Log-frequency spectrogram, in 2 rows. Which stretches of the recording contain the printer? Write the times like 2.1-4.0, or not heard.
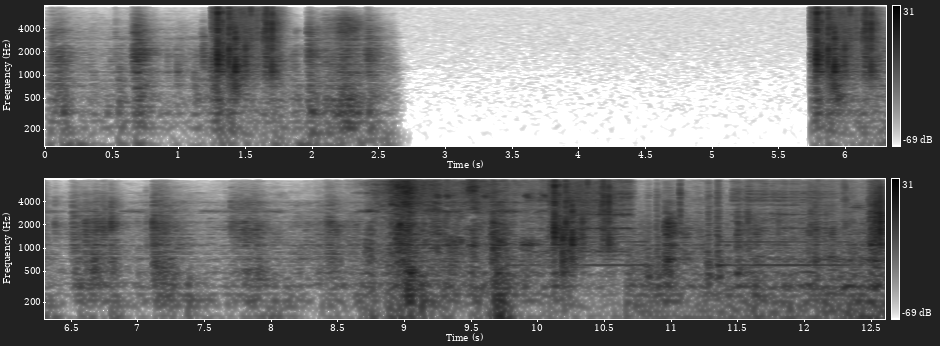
9.8-12.4.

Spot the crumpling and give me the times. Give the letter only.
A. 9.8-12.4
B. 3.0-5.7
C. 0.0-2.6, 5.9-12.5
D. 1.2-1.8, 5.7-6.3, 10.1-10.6
D.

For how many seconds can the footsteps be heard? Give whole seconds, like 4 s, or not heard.
9 s.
